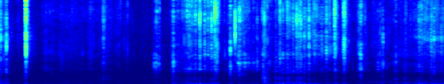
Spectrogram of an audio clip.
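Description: A metal utility knife blade scrapes and shaves a solid, dry orange bar of soap with white stripes. A sharp click opens the clip, followed by a quiet pause, then a run of bright, crisp scraping strokes with a dry, papery rasp. The strokes come in quick bursts and cut off with almost no ring.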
